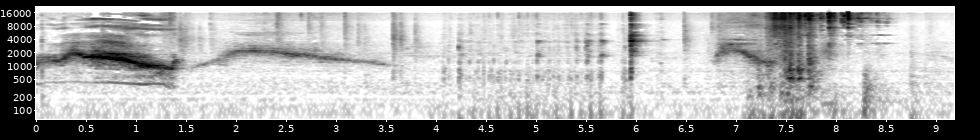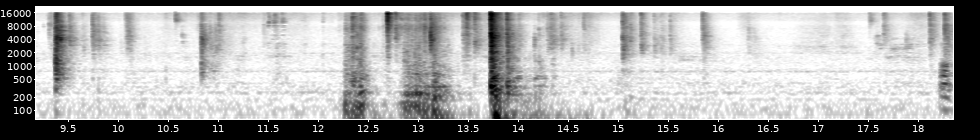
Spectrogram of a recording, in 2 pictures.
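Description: African grey parrot giving a loud call that sweeps up and back down in pitch, then a fainter one, followed by scattered clicks, knocks and short bursts of rustling as it moves about in a cardboard box of shredded cardboard.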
